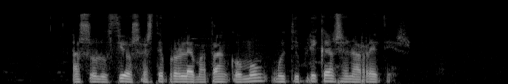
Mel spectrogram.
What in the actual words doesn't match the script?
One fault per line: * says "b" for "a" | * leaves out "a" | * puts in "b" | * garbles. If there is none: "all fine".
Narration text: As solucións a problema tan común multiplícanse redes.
* puts in "este"
* puts in "nas"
